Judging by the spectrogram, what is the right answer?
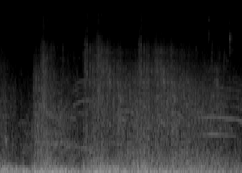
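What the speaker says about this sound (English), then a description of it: "And we're doing okay on the counter battery fire." Steady rumbling cannon fire in the Civil War strategy game Ultimate General Civil War, with dense booms of counter-battery artillery blending into a continuous low roar.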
